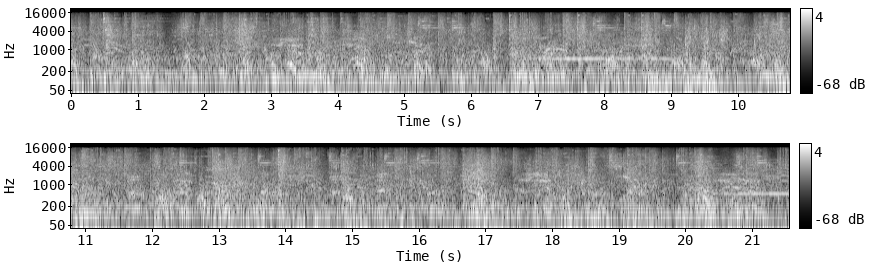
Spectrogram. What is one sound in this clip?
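Magic spells burst and whoosh.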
